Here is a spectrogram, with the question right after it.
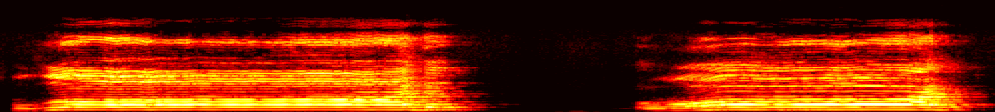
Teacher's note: आप महसूस कर सकते हैं किद की अदायगी करते हुए आपकी जबान के दोनों मोटे किनारे ऊपर की पांच दाढ़ों से लग रहे हैं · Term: हाफतान, हाफ़तुल लिसान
